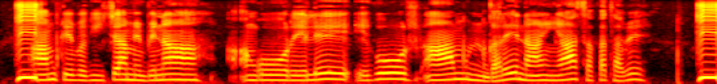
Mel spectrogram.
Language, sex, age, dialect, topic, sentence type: Bhojpuri, female, 25-30, Northern, agriculture, statement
